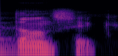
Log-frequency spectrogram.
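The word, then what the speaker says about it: Dončić: Also, you have the X Factor called Luca Donsich or Luca Donsik as some Americans say.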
